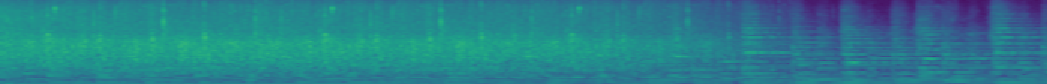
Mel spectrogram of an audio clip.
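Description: A large audience applauds steadily after an Intelligence Squared debate recorded live at the IFT First Annual Event and Food Expo, a dense, sustained wash of clapping for several seconds, then the applause thins as music fades in and carries the end.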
